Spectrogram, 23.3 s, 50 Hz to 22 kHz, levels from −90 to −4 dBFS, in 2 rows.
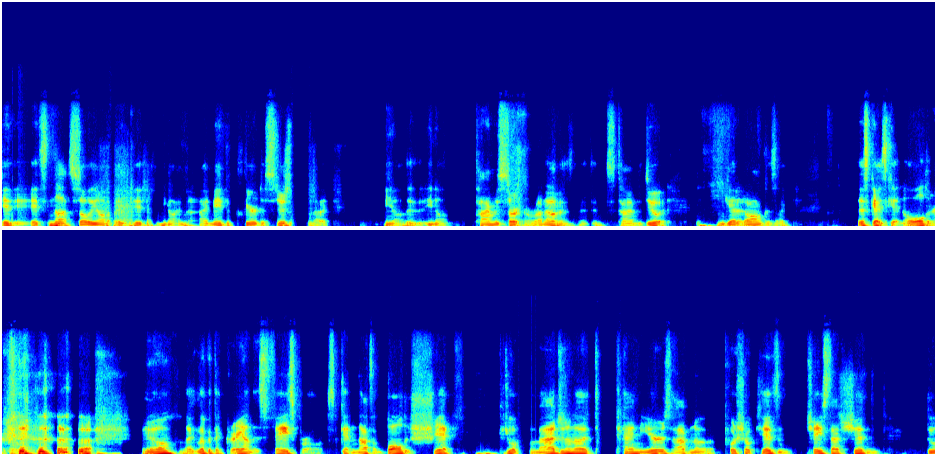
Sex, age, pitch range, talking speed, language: male, 20-39, 125-150 Hz, 205 wpm, English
